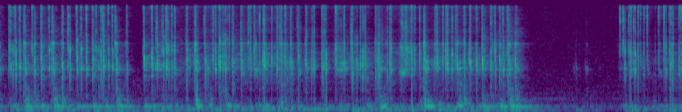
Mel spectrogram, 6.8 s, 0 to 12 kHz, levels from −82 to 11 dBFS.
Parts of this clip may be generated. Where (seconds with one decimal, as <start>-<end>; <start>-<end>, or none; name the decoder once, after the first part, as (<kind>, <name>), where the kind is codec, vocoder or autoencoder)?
1.8-4.8 (codec, SNAC); 6.3-6.8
